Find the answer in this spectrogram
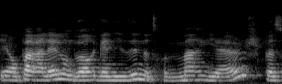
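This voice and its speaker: Speaking at a fairly quick pace in a normal speaking voice, a woman keeps a medium pitch and fairly even intonation. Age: 20s. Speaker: physiotherapist, reality show applicant. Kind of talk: casual self-presentation video.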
